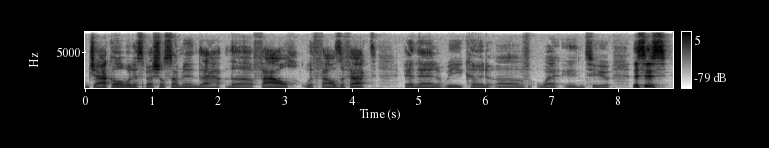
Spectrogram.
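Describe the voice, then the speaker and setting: A man giving loose, self-mocking gameplay commentary as a video host, swearing freely. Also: on the low side. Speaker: gaming content creator.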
